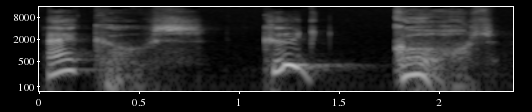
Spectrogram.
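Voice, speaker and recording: A man voicing Father Saul, a weary, kindly priest who speaks piously and sighs at his lot. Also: drawn-out words. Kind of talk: amateur play read aloud.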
